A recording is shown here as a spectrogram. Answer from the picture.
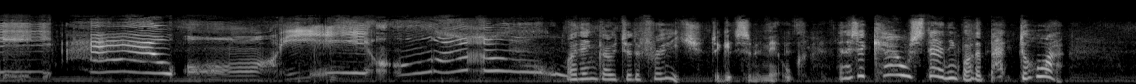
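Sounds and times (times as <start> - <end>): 
donkey braying: 0.0 - 5.8
speech: 5.7 - 10.8.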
